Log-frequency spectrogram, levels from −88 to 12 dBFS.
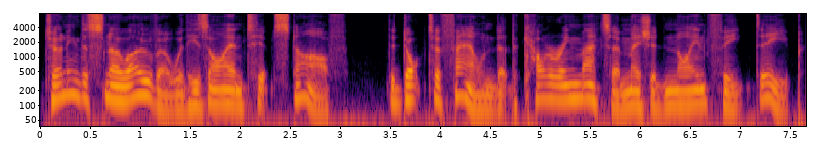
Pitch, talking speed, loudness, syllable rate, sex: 115 Hz, 155 wpm, -18 LUFS, 4.2 syllables/s, male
